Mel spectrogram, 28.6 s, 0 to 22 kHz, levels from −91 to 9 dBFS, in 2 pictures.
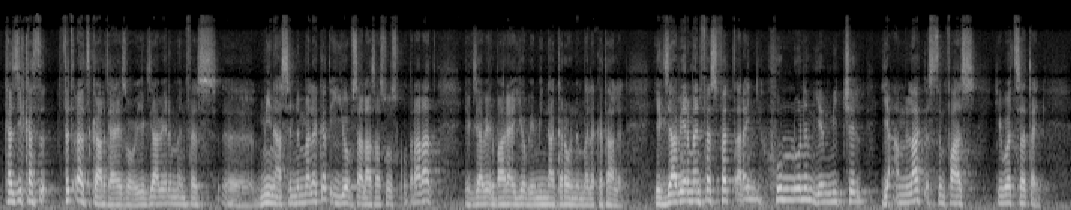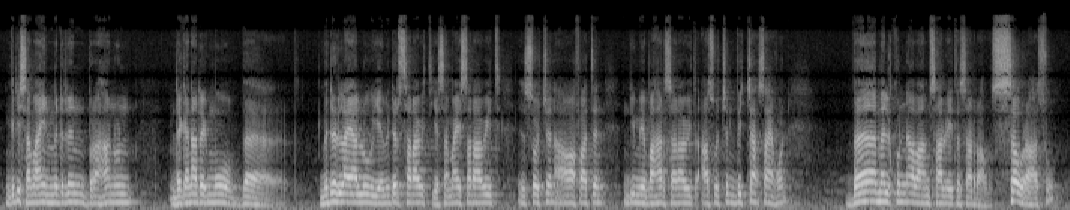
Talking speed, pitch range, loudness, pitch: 110 wpm, 130-160 Hz, -19 LUFS, 150 Hz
